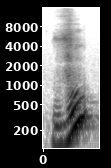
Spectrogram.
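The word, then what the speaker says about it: vous: Uh please remember to is informal, vu is formal.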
